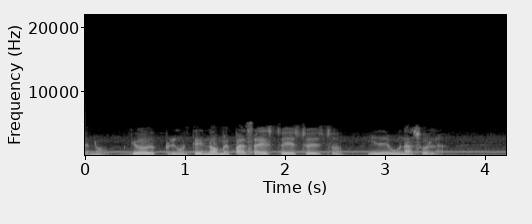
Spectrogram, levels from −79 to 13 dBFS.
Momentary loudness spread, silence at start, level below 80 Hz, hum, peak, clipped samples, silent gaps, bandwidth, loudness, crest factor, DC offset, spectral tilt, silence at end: 12 LU; 0 s; -48 dBFS; none; -4 dBFS; under 0.1%; none; 5.4 kHz; -22 LUFS; 18 dB; under 0.1%; -9 dB/octave; 0 s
